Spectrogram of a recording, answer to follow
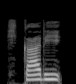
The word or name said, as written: lumiere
